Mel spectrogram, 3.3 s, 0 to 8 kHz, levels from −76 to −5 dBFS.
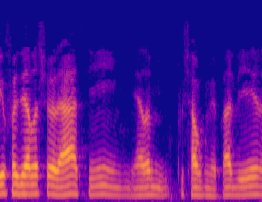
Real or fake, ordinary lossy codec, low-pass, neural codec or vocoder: fake; MP3, 24 kbps; 7.2 kHz; codec, 16 kHz, 2 kbps, FunCodec, trained on Chinese and English, 25 frames a second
